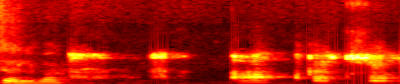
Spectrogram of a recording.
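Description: Speech coming over a phone-call line in short, broken pieces, the words unclear.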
